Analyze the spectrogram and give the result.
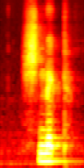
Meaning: drakkar, Viking longship
- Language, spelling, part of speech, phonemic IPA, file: Dutch, snek, noun, /snɛk/, Nl-snek.ogg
